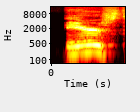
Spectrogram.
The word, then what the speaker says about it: heirs: "and as being heirs together," I always have a problem with that word, I always say pronounce the H, "as being heirs together of the grace of life, that your prayers may not be hindered."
